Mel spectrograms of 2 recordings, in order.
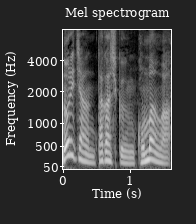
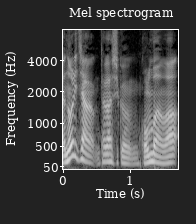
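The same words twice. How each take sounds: First: It is read in a breathy, sultry announcer voice. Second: It is read in a plain, ordinary voice. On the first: "ええ声で読みたいじゃないですか" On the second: "じゃあもう普通に"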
